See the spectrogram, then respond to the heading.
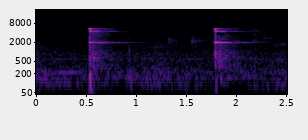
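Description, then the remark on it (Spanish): Two bright clinks on a glass bowl, each a sharp strike followed by a ringing high tone that fades over about a second, spaced roughly a second apart with quiet between them. “Si esto fuera un, vaso perfecto de cristal, eh, que de hecho están los tazones,”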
